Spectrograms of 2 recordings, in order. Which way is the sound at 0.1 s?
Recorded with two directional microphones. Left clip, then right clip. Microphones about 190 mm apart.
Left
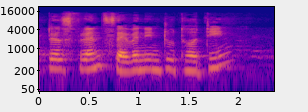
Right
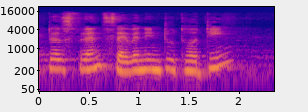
35° left (ahead or behind).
